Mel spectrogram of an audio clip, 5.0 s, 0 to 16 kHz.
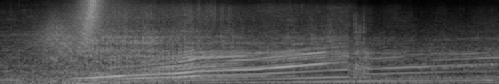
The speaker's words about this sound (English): Paul Snyder punched the accelerator and his black Datsun 240Z roared to life. He swung into the left turn lane to pass a slow-moving sedan.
